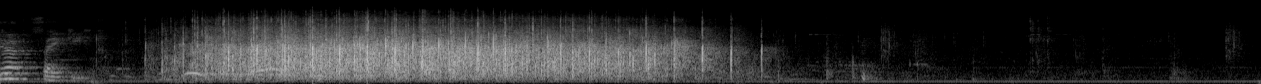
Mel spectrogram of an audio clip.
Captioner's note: applause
